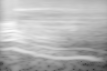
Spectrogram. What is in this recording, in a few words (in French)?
enerve fem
